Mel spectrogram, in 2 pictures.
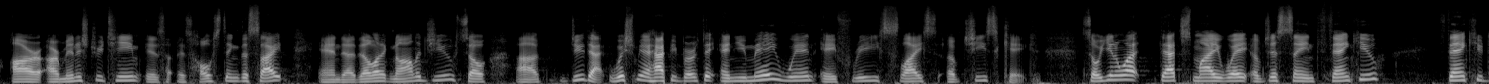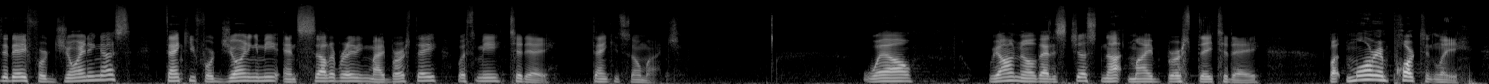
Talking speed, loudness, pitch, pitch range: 160 wpm, -26 LUFS, 155 Hz, 130-175 Hz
